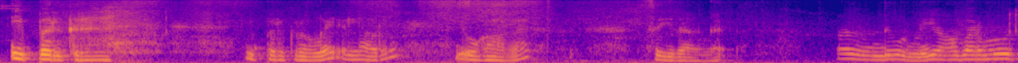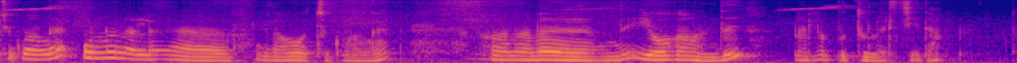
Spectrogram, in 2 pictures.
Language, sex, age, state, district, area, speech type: Tamil, female, 60+, Tamil Nadu, Thanjavur, urban, spontaneous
